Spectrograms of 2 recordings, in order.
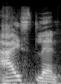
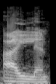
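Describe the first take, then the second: First: An s sound is heard after the first vowel. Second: No s sound is heard after the first vowel. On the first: The speaker calls it wrong. "এখানে এটা আইসল্যান্ড না" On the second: The speaker calls it right. "এটা হচ্ছে আইল্যান্ড"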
